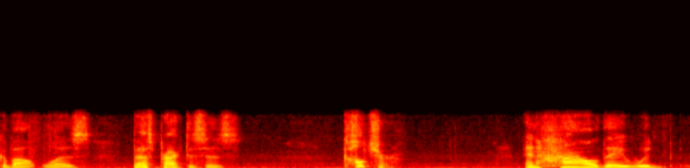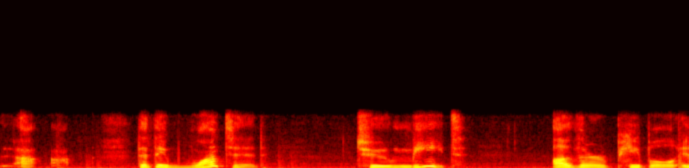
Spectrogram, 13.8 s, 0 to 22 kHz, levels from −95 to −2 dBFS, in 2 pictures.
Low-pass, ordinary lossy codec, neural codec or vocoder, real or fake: 7.2 kHz; Opus, 32 kbps; none; real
